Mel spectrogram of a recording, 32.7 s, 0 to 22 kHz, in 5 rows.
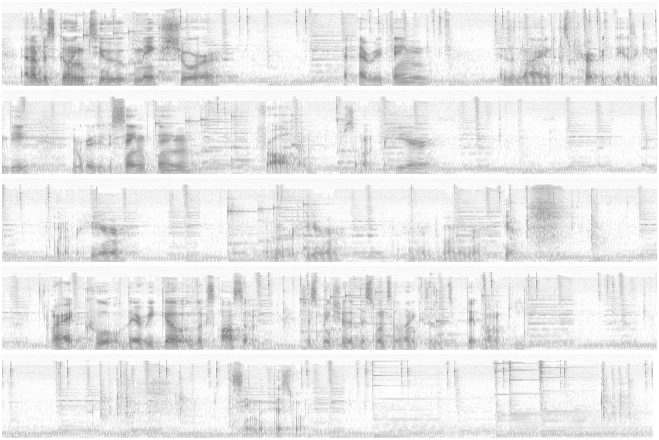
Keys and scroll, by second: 5.4 Escape, 5.6 Escape, 5.7 Escape, 18.4 Escape, 18.6 Escape, 27.2 Escape, 27.4 Escape, 32.2 Escape, 32.4 Escape.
